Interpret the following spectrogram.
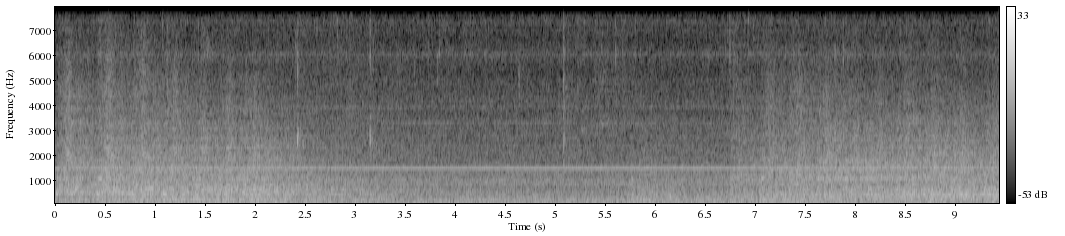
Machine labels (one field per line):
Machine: pump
